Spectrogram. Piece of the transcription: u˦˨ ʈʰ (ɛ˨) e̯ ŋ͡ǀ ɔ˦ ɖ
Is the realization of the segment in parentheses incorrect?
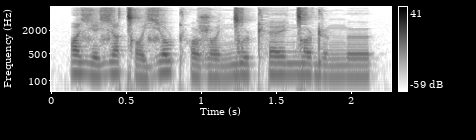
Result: yes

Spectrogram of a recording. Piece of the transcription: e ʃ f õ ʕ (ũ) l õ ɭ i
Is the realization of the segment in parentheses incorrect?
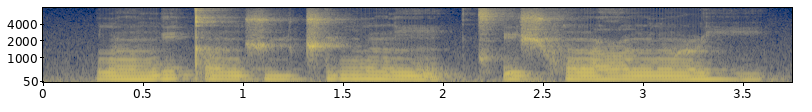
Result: no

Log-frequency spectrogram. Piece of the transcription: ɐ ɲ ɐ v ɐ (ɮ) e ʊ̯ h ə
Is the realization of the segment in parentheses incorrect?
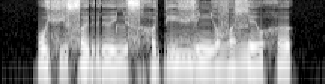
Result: no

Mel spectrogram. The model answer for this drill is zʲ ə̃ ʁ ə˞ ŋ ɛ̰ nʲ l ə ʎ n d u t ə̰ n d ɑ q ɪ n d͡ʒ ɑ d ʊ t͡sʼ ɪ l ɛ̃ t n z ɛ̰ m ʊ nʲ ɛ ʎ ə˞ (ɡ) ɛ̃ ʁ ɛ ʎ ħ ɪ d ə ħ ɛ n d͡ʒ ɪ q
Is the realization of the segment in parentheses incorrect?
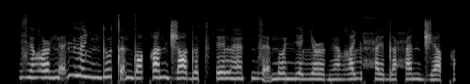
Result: no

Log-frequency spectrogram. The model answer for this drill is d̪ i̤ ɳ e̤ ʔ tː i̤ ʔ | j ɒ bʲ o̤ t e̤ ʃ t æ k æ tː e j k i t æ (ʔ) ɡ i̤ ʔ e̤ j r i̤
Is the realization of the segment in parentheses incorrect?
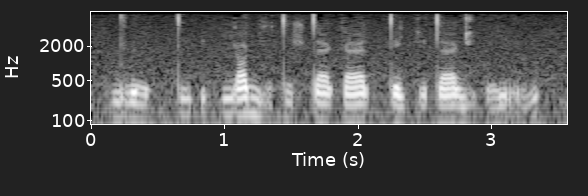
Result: yes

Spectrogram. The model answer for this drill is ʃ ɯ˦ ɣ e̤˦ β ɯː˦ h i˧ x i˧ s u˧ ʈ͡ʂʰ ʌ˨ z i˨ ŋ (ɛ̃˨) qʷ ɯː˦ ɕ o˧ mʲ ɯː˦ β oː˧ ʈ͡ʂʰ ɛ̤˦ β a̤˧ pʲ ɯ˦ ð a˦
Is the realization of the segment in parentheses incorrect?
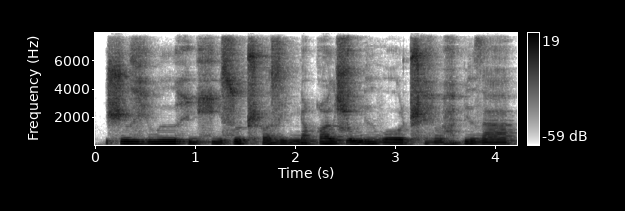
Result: yes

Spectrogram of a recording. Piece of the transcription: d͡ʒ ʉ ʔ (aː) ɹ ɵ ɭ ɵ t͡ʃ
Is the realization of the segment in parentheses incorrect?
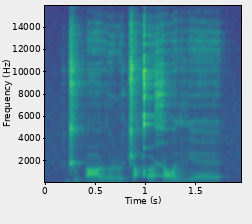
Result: yes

